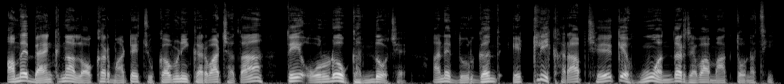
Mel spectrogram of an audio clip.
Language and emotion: Gujarati, disgusted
